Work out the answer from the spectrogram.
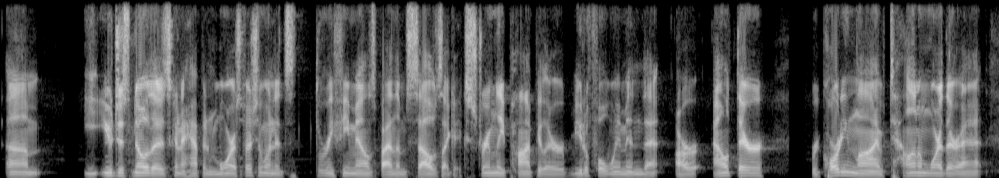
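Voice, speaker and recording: Casual low-voiced man co-hosting a podcast. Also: brisk, dry recording. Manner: animated storytelling, laughs while talking. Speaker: podcast co-host. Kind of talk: casual chat.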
